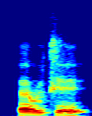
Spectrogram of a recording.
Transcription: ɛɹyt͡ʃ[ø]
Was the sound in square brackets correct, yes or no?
no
